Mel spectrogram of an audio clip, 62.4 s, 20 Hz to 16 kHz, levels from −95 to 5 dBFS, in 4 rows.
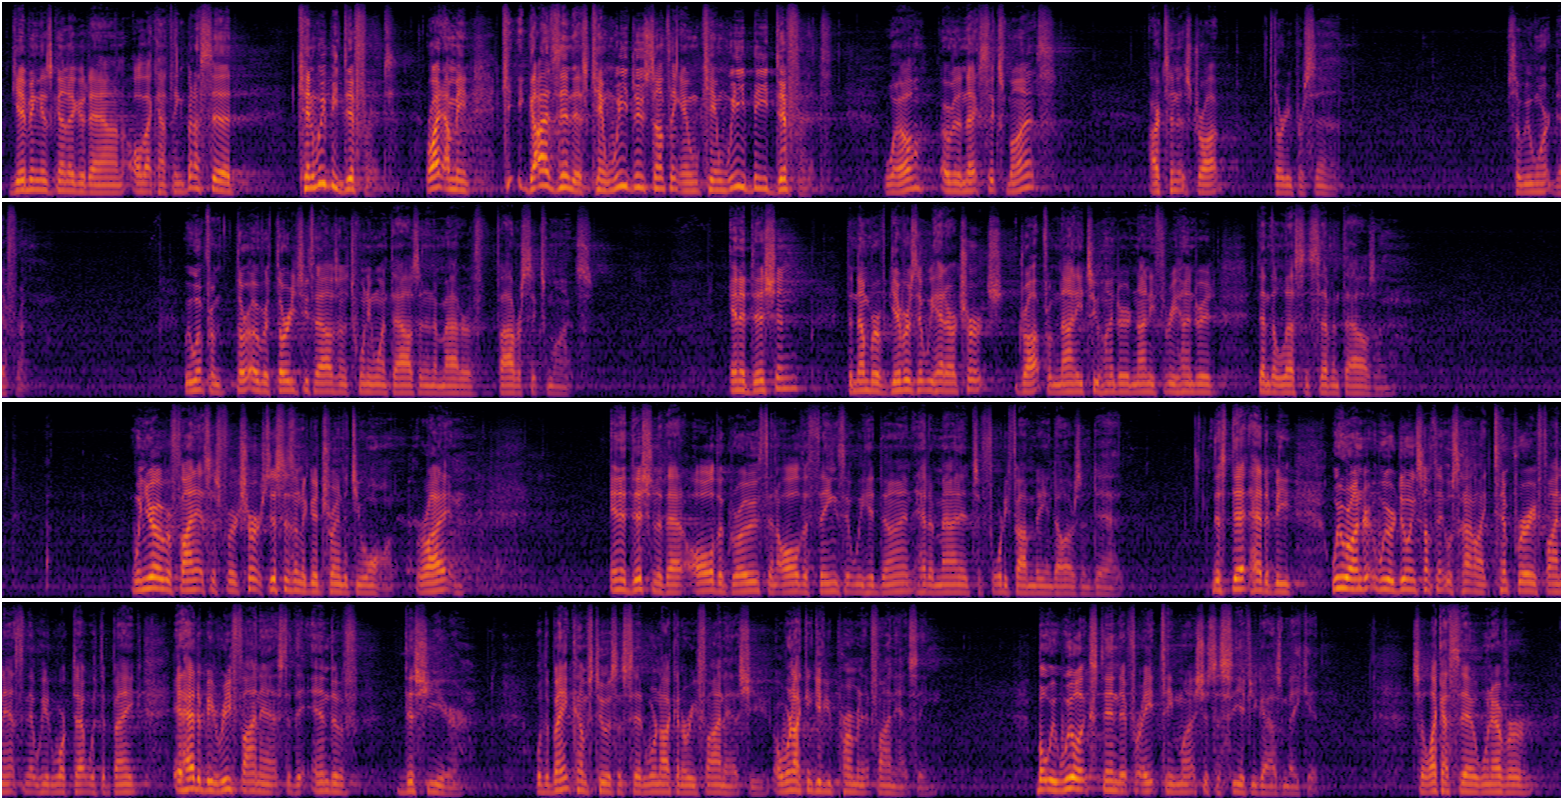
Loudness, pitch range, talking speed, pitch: -29 LUFS, 140-170 Hz, 195 wpm, 150 Hz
